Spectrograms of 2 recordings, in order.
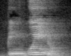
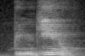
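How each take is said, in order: First: Pingüino with an audible W after the G; U pronounced. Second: Pinguino with no W, said GHI; silent U. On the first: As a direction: say Pingüino, sounding the ü as GWI. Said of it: "se utiliza la U con diélisis". (Pingüino, pronunciando la U) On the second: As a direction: say Pinguino as pin-GHEE-no. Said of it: "se diría pinguino en lugar de pingüino". (Pinguino, con la U muda) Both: Shown as a demonstration.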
